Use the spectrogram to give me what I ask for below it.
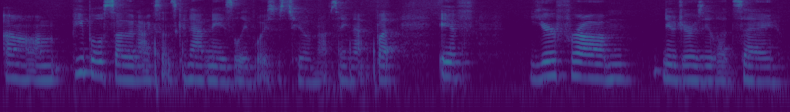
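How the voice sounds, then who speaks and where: A singing teacher with an Upper Midwest accent and a nasal voice chats casually to camera, laughing easily. Her fairly low voice carries vocal fry, with fairly even intonation and a measured pace. Slight background noise and echo fill the room.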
